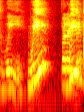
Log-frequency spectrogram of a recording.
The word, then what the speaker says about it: oui: oui, and J A, It's we. We? But I think it's spelled oui oui MY MIDWEST WEE WEE.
